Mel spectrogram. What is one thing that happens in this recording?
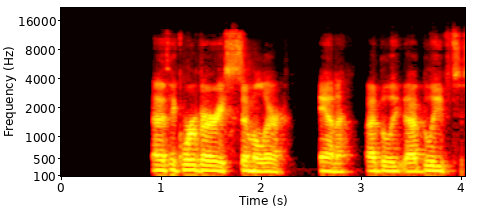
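A second man speaks calmly through an online call.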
